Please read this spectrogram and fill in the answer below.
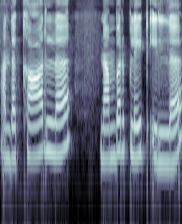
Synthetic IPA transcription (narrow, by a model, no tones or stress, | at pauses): ɐnd̪ɐkaːɾlɐ | nɐmbɐɾpɪɭeːʈɪlːɐ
